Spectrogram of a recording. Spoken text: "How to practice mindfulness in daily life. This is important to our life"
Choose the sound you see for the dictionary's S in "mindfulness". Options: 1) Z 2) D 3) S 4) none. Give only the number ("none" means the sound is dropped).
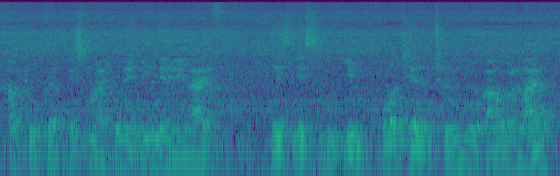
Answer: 4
